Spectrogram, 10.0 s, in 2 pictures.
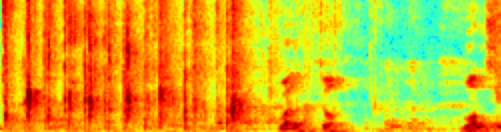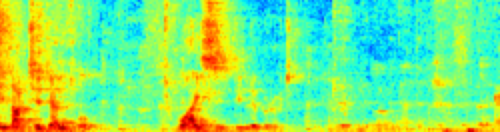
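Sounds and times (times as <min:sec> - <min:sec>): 
audience clapping for people in the front row: 0:00.0 - 0:03.4
laughter: 0:01.7 - 0:07.0, 0:07.6 - 0:10.0
speech: 0:02.8 - 0:06.0, 0:06.8 - 0:09.1.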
